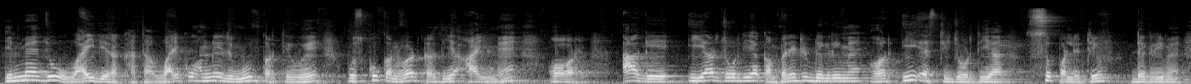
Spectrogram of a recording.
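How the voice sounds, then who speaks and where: A man, an English teacher explaining grammar slowly, step by step, and asking rhetorical questions as he goes. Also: medium pitch, animated, warm tone.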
